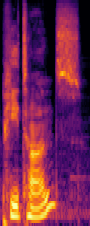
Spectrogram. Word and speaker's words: piton: have wrote I have pitons by the way Camille that's how you pronounce piton it's you're gonna pee on it nope we have rope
